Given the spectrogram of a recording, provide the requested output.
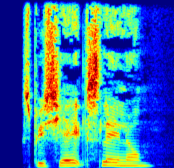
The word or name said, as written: specialslalom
